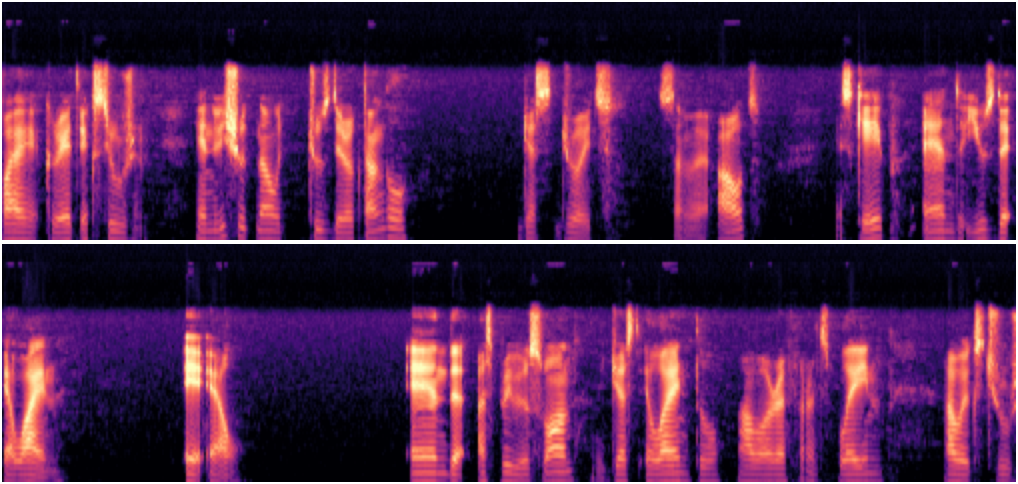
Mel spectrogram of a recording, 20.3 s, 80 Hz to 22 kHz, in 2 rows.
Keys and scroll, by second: 8.0 Escape, 12.0 a, 12.1 l.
